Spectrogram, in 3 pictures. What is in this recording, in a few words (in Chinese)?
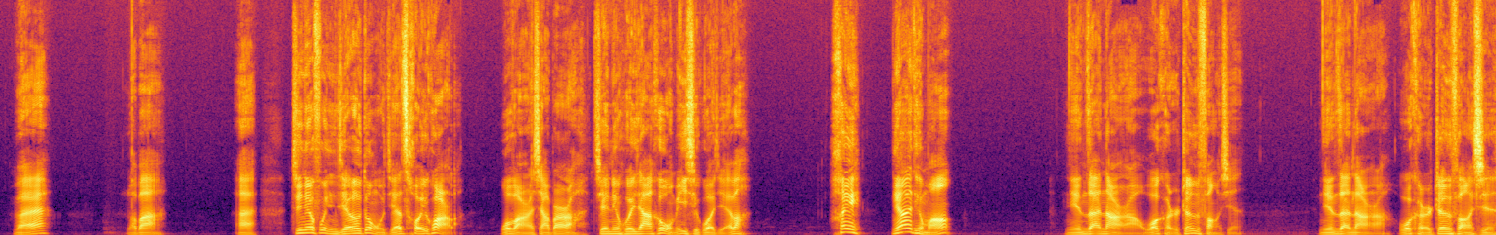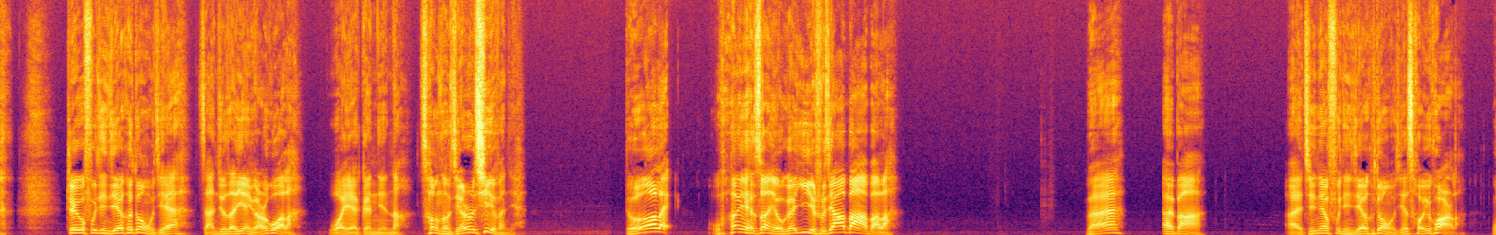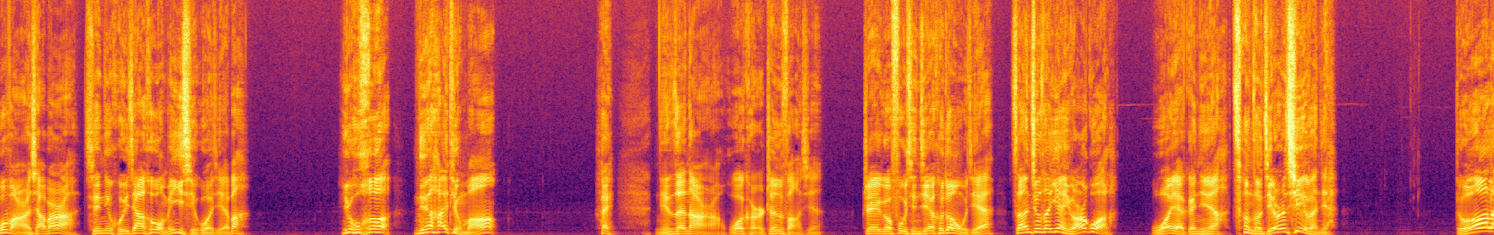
北京方言 男 角色 京腔; 方言配音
